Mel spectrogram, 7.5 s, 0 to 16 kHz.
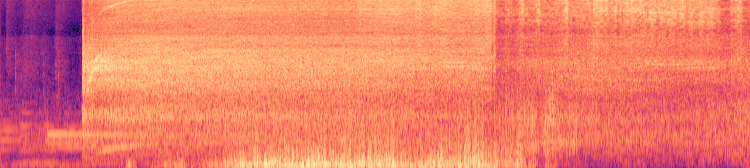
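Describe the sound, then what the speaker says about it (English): An angle grinder with a 60 grit sanding wheel grinding a light aluminum turbo housing, a loud continuous whine and hiss that starts abruptly and holds steady, then eases to a lighter touch partway through. "I'm gonna start with an angle grinder with a sanding wheel"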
